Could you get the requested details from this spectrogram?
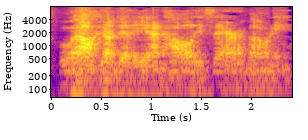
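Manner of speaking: put-on very low, deep, slow, drawn-out old lady smoker's voice. Imitating James Mitchell's wedding line, sounding like an old chain-smoking woman. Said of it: "He sounds like the eighty-year-old woman at the slot machine who's just chain smoking cigarettes".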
